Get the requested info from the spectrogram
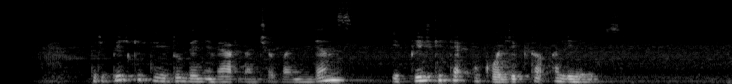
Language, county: Lithuanian, Panevėžys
